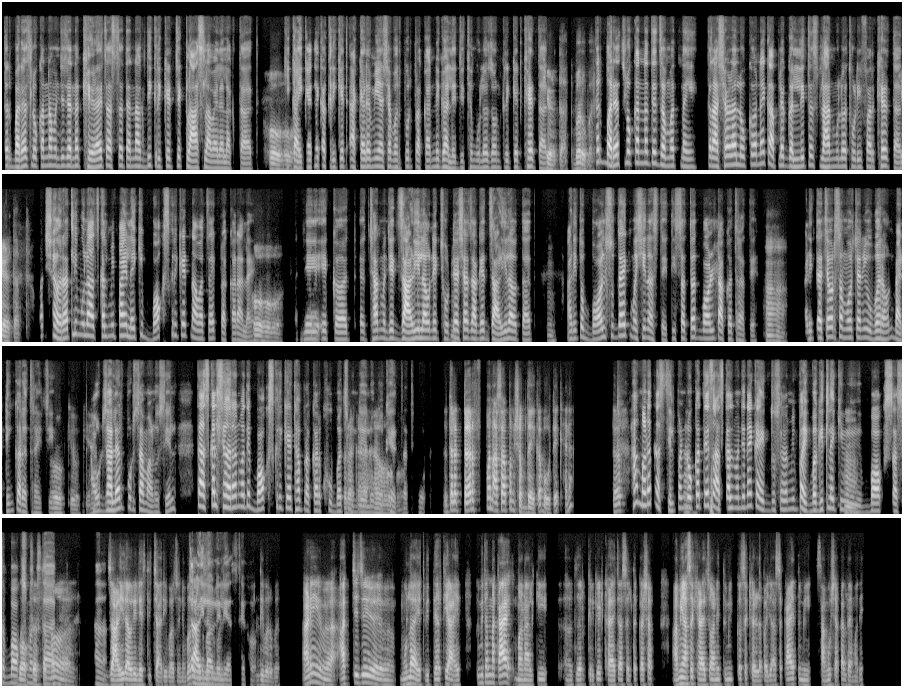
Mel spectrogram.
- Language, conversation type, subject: Marathi, podcast, लहानपणी तुम्हाला सर्वात जास्त कोणता खेळ आवडायचा?
- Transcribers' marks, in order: other background noise; in English: "टर्फ"; in English: "टर्फ"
